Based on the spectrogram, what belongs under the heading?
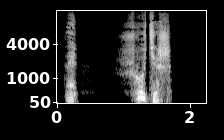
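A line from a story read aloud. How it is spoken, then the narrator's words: Forced out, strained. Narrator (Russian): выдавил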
